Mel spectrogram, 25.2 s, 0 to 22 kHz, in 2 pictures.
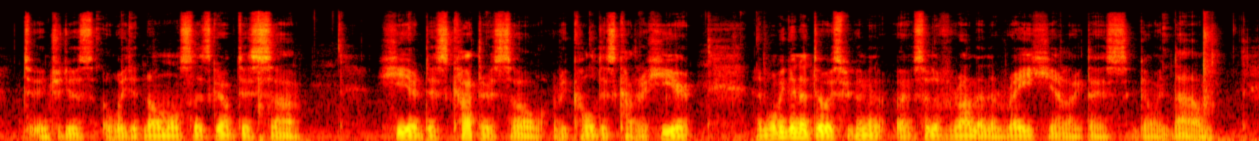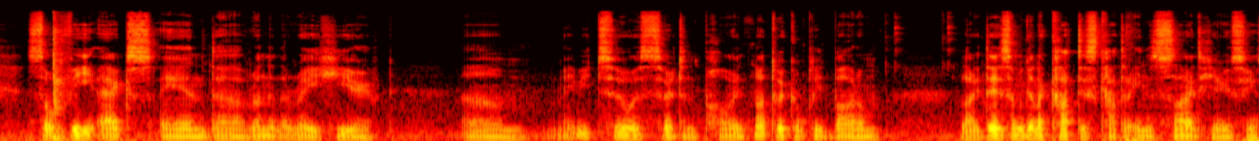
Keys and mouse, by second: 2.5 d, 6.6 `, 9.3-25.1 drag, 22.8 shift+2.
